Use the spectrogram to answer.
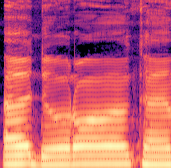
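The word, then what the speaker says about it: أَدْرَاكَ: Kemudian setelah itu adraka, di situ terdapat huruf qalqalah yang berwarna hijau, huruf dal, maka cara membacanya harus memantul. Adraka, seperti itu.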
